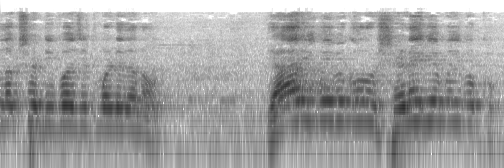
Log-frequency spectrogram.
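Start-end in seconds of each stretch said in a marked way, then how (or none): none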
